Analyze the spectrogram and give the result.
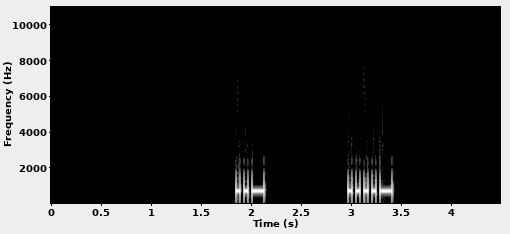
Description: Morse code, heard as a keyed tone, about 30 wpm, 700 Hz. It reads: U 4
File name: course / 30:10wpm / 099 Lesson 17d - Letter u - Two Characters 30wpm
